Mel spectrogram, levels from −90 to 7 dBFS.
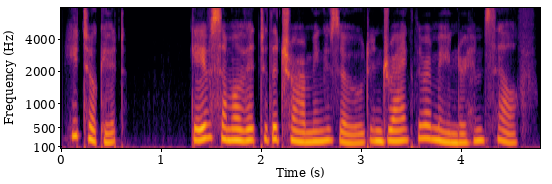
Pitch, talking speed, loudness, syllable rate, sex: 220 Hz, 200 wpm, -17 LUFS, 5.4 syllables/s, female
